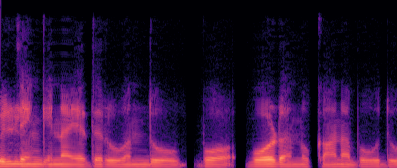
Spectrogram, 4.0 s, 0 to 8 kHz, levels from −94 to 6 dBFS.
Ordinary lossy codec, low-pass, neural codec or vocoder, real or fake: none; 7.2 kHz; codec, 16 kHz in and 24 kHz out, 1 kbps, XY-Tokenizer; fake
